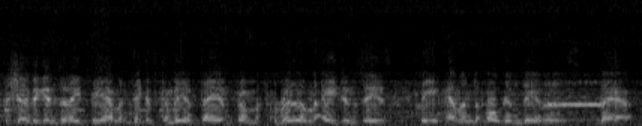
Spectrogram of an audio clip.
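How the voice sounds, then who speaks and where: A man's voice: medium pitch, expressive, normal speed, low-quality recording. A man presenting 1960s radio with courteous announcer phrasing, heard on an old tape. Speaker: radio disc jockey.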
